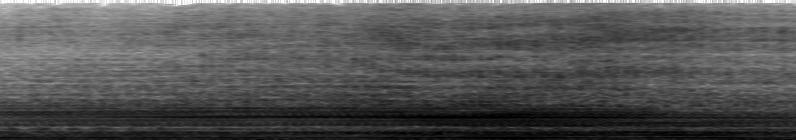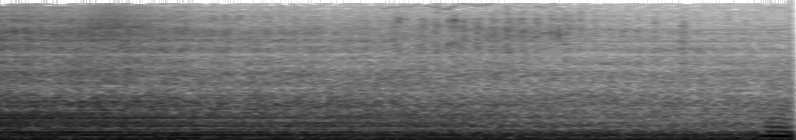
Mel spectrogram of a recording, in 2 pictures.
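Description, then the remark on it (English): Steady outdoor traffic rumble drifts in through the rolled-down window of a parked car with its engine turned off, in hot weather, swelling as a vehicle passes by, then settling back into a constant low wash of road and engine noise. “Here, let's try rolling down the window. See if we get some outdoor sounds coming in.”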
